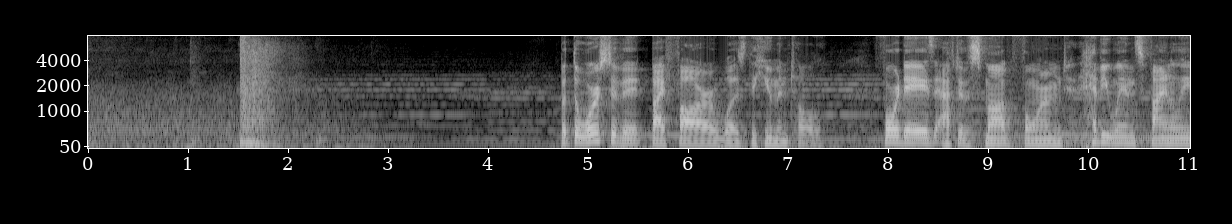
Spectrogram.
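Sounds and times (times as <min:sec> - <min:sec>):
railway detonator warning explosions: 0:00.0 - 0:02.7
speech: 0:04.7 - 0:11.0.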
